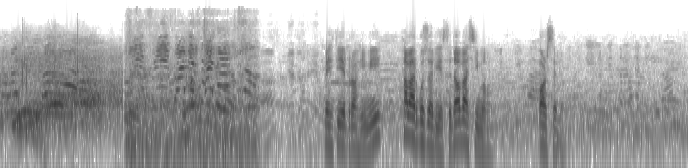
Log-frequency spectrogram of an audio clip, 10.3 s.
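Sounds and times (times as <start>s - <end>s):
crowd roaring and shouting: 0.0s - 3.9s
speech: 4.9s - 7.5s, 8.1s - 8.6s.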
